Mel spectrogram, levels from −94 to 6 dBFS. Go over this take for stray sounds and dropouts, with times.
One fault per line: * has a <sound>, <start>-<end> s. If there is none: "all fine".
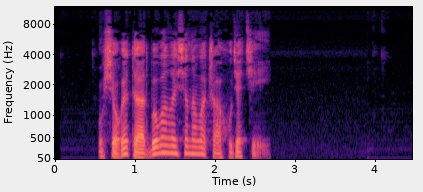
all fine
